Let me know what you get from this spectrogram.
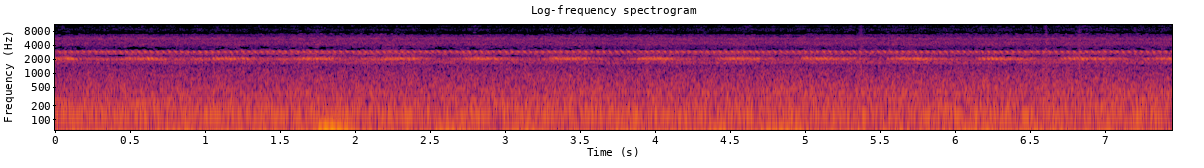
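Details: Outdoor evening crickets on a deck, rhythmic chirps pulsing about twice each second at a steady pitch, a soft high ticking trill above, a brief low thump near the two-second mark, and continuous background hiss.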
